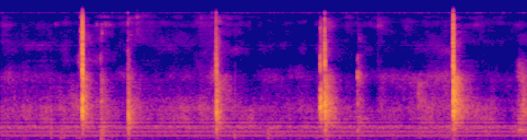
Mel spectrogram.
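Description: Chef's knife slicing through cantaloupe and knocking on the cutting board, a sharp chop every second or so, six or seven in all.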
